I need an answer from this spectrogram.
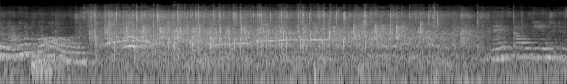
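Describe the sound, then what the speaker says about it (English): Audience applause at a community changemakers pitch night in Tulsa, a sustained burst of clapping from a full room that swells, holds steady for several seconds and then tapers, with brief voices at the start and end. "Please give them another round of applause."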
